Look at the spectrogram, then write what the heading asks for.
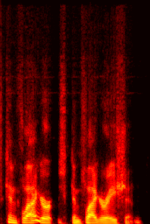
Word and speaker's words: conflagration: He was adding a schwa and putting the emphasis on the wrong syllable.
